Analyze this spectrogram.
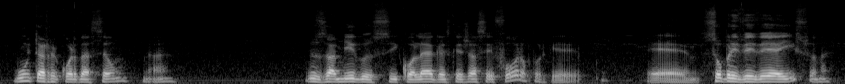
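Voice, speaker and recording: A man with vocal fry and a dark, mellow tone speaks at a medium pitch with ordinary pitch variation. His pace is fairly slow, with long, frequent pauses and big swings in loudness. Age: 70s. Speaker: ranch owner. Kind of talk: interview. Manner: halting.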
